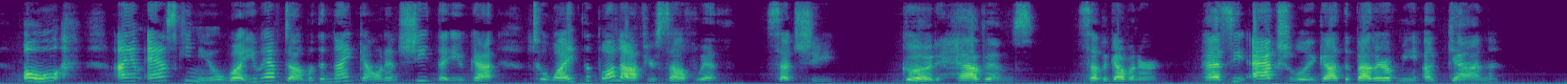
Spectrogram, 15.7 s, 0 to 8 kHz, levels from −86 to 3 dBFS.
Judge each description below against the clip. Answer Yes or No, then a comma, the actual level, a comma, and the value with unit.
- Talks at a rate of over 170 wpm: No, average, 155 wpm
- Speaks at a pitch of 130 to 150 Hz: No, high, 210 Hz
